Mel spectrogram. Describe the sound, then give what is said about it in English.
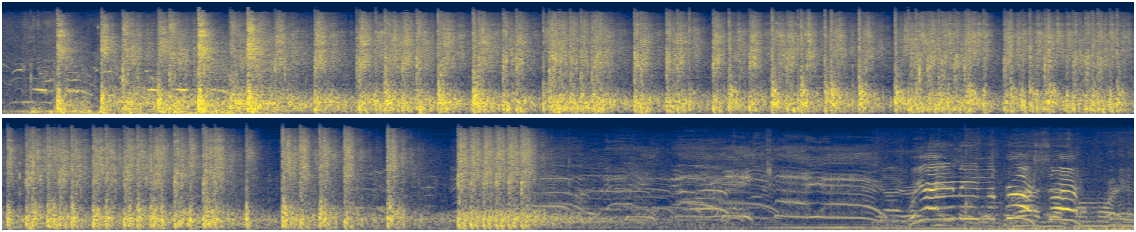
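Rapid gunfire during combat fills about twelve seconds with many dense, loud cracking shots in bursts. Shouting voices mix in, and talk continues after the shooting stops. “I shot him in the face a couple times.”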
